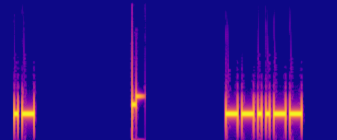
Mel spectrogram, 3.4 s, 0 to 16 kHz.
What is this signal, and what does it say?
Morse code, heard as a keyed tone, about 30 wpm, 700 Hz. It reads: A ,
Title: Single Character (Letter:Number:Punctuation:Prosign) 30wpm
